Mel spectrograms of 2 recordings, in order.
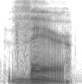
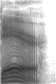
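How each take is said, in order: First: It begins with a th sound, tongue out. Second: It begins with a hard d sound. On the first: The speaker calls it right. "You have to stick your tongue out" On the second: The speaker calls it wrong. "make sure you're not saying dare"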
